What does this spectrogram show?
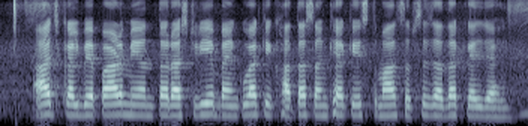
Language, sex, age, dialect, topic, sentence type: Magahi, female, 31-35, Western, banking, statement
